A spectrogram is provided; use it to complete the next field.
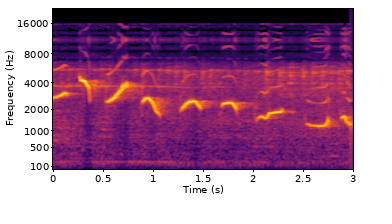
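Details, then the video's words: White-rumped shama song used as a lure to stimulate captive birds to sing: a series of clear, slurred whistles, each sweeping up or down, given about every third of a second and gradually dropping lower in pitch. "KICAUAN UNIK Cocok untuk pancingan murai batu AGAR LANGSUNG GACOR dan NGEPLONG"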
